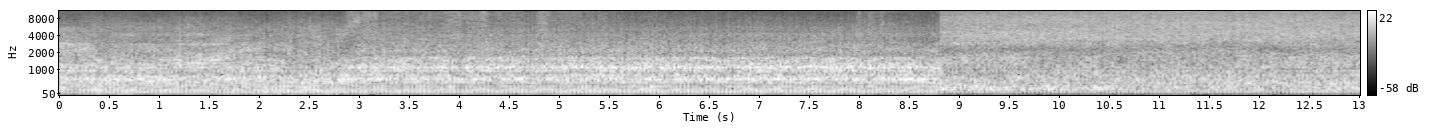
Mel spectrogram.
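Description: Small engine holds a steady buzzing drone, and the sound changes as the washer starts spraying; it runs normally without stumbling.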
